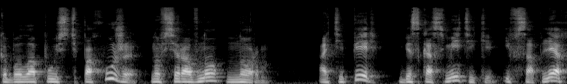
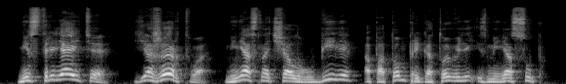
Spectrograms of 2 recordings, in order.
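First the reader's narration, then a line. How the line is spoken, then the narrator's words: Shouting from under bed. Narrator (Russian): закричал Даня из-под кровати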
